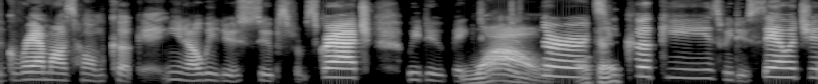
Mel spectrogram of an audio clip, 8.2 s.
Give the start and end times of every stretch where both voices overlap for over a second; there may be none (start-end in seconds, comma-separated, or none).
4.6-6.2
